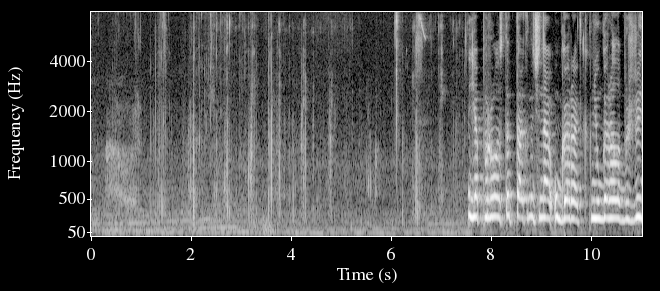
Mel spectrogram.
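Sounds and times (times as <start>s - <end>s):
person chewing with mouth clicks: 0.0s - 7.6s.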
